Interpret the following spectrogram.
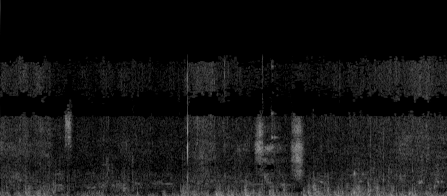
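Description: Wind buffeting the microphone: a steady low rumble, with faint indistinct voices behind it.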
